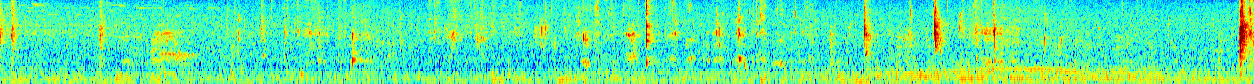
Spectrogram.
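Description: A man biting and chewing fried chicken wings: small wet clicks and crunches scattered throughout, with one sharp, louder click near the end.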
